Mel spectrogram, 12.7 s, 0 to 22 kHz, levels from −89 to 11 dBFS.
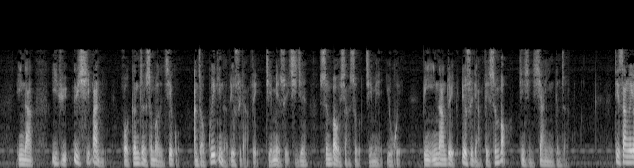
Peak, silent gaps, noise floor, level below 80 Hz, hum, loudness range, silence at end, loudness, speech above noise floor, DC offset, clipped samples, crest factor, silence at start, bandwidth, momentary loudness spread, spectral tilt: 0 dBFS; none; -48 dBFS; -44 dBFS; none; 3 LU; 0 s; -21 LUFS; 29 dB; under 0.1%; under 0.1%; 20 dB; 0.35 s; 6.8 kHz; 12 LU; -5 dB/octave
